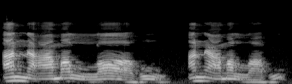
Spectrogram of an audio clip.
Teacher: এখানে খেয়াল রাখবেন নুন সাকিন এখানে এজাহার হবে, গুন্না করবেন না। আর আইনটাকে ওপেন করে পড়বেন, মিমটাকে ওপেন করে পড়বেন, আর লামে লব্ধ জালার সাথে মিলাইয়া লব্ধ জালালাকে ডিপ করে পড়তে হবে।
